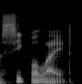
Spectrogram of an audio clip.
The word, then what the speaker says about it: SQLite: want to talk about sqlite I'm gonna I'm gonna I'm gonna try my best to pronounce it that way for you um I've been I guess I've called it SQL light just because even SQL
